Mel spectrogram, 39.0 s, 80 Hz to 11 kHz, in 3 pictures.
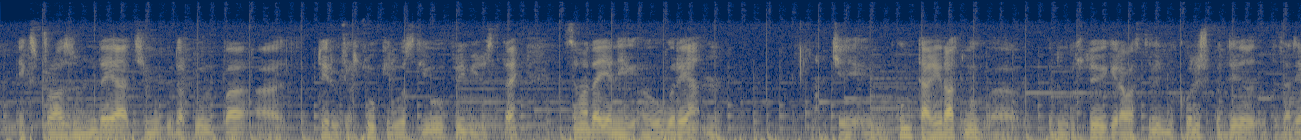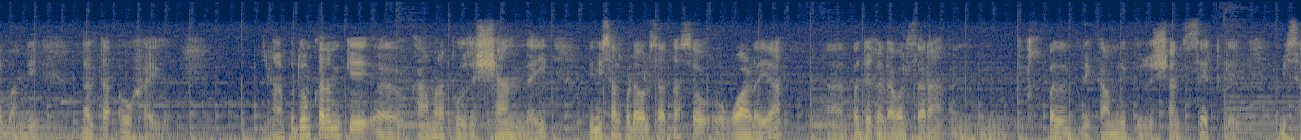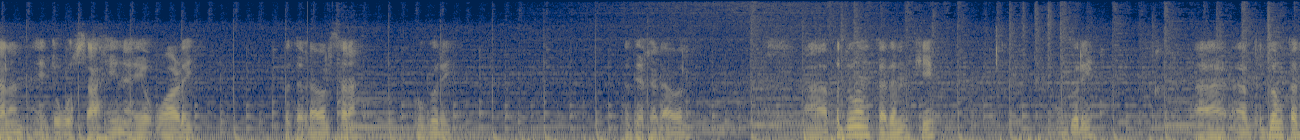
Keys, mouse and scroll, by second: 13.4 click, 16.4 click, 21.0-23.6 drag, 28.1 click, 28.1-29.3 drag, 31.8-32.4 drag, 36.8-37.1 scroll down 1.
